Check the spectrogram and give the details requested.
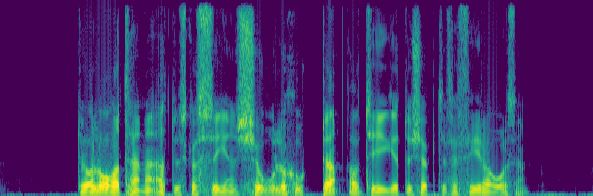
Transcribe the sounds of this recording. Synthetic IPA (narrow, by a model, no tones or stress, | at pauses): d̪̥ɵhaɭoːvat̪hɛnːəʔa̰t̪̚d̪ɵskasyːɛnɕuːlɔɧʊʈːaavt̪ʰyːɡət̪̚d̪ɵɕøːpt̪ʰəfœɾfyːɾaoːɾsɛ̰nː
